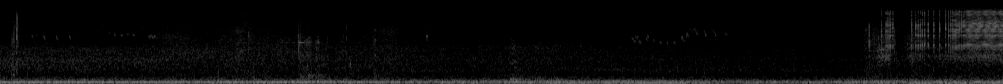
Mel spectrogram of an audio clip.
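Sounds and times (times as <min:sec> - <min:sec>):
run of sharp clicks: 0:08.6 - 0:10.0.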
